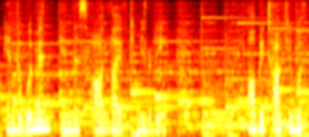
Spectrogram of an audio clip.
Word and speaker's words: AWEd Life: Hi, I'm Hallie, and I'm here to welcome you to The Odd Life. That's spelled A-W-E-D, which stands for awake, well, and empowered.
